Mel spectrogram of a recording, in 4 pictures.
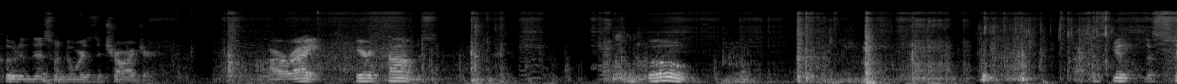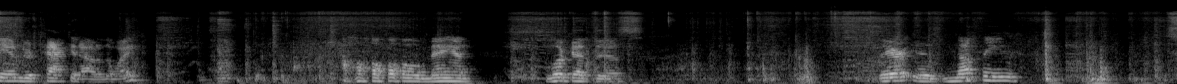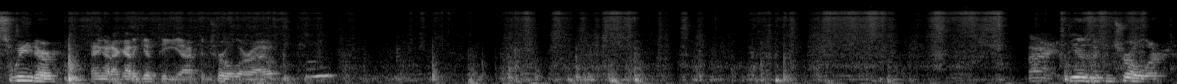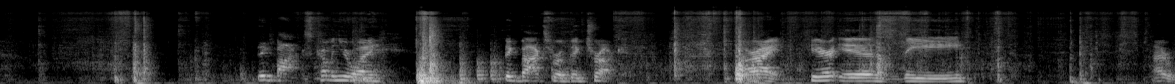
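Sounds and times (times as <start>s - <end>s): plastic and cardboard rustling: 0.5s - 13.2s, 13.8s - 16.3s, 17.1s - 47.0s.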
